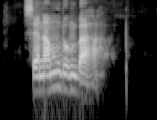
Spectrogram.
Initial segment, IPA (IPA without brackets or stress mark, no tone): s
